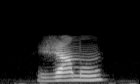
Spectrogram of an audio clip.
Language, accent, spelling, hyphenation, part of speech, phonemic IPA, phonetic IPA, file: Armenian, Eastern Armenian, ժամու, ժա‧մու, adverb, /ʒɑˈmu/, [ʒɑmú], Hy-ժամու.ogg
- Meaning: in time, in good time, at the proper time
